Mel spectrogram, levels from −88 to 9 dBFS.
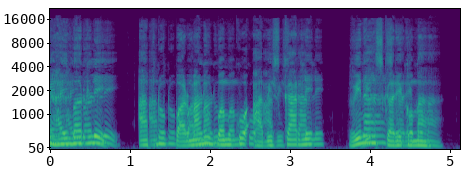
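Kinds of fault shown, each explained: Doubled audio track: a second, full-band copy of the speech runs through the whole clip, trailing the original by around 150 ms and sitting roughly 10 dB lower. The copy has no decay tail or room colouring, so it sounds like a flat, slap-like repeat rather than reverberation. The fixed offset most likely comes from the signal being captured a second time through a slower path, or from two misaligned copies left in an edit.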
